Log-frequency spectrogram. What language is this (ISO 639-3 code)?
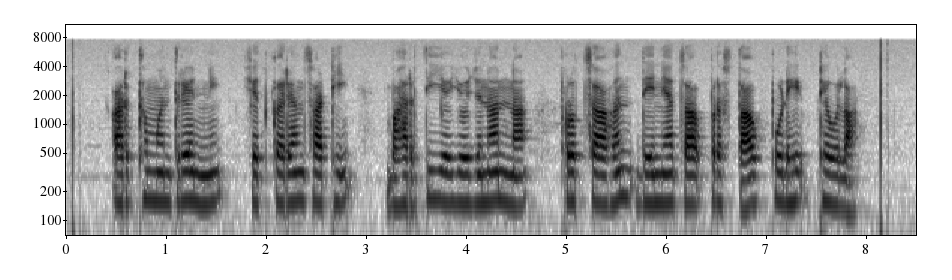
mar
